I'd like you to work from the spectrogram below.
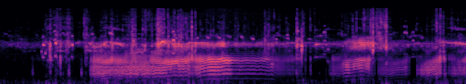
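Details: Atlantic puffin in its nesting burrow off the Maine coast during breeding season: a loud, rattling, throaty groan lasting about two seconds, then shorter pulsed bursts, over a constant high hiss.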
